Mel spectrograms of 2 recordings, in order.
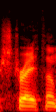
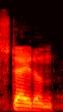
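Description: First: An r sound follows the opening st. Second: No r sound follows the opening st. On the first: The speaker calls it wrong. "A lot of people like to put an R in there and say Stratham" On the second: The speaker calls it right. "But it's Statham"

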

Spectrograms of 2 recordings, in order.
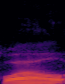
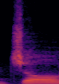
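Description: First: The name is pronounced the Spanish way. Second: The name is pronounced the English way.

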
